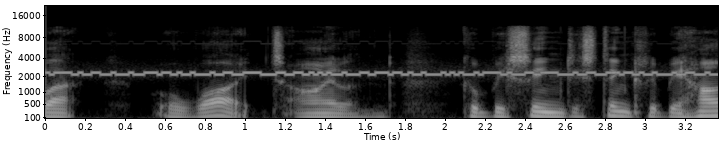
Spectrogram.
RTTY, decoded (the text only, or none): … 29867 63792 …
